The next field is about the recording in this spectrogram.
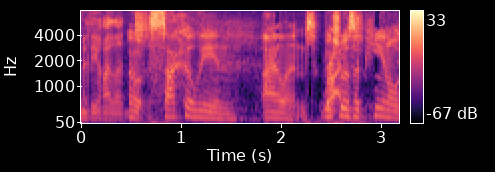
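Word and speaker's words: Sakhalin: and you're going to tell me how to pronounce the the name of the island oh sakin Island which was a penal colony which zarus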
